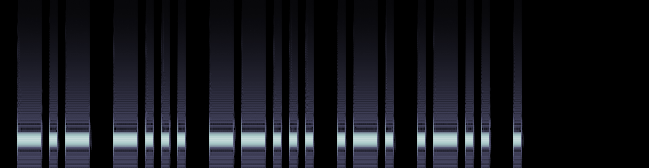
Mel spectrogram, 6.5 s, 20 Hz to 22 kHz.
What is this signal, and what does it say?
Morse code, heard as a keyed tone, about 15 wpm, 700 Hz. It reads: KB7RLE
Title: USA Call Signs - 6 Characters - 15wpm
